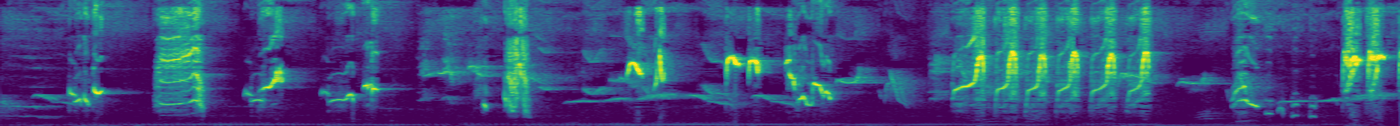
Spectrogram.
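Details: Agitated Oriental magpie-robin song mixing harsh scratchy bursts, slurred whistles and a fast rattling series of repeated ticks, delivered loudly with brief gaps.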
